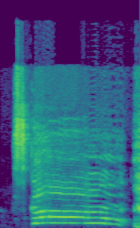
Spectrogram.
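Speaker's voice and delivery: very high ringing call of a name; very high happy call to Scott; excited call. Real, not acted. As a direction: sing out his name with delight. Calling out to viewer.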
